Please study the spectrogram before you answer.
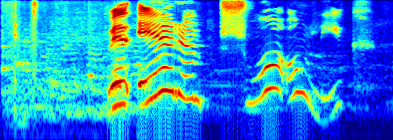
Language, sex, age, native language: Icelandic, male, 9, Icelandic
